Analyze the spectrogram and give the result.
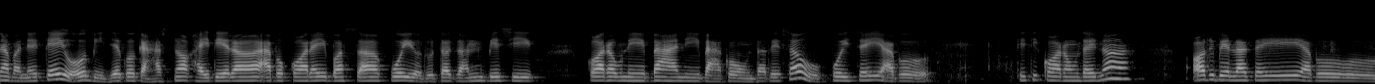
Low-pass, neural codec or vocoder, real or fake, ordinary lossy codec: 5.4 kHz; none; real; none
